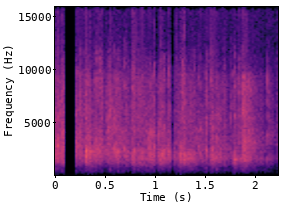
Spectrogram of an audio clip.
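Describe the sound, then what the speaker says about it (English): Audience applause at a film expo, a steady wash of many hands clapping with a brief dropout near the start, then continuing evenly at moderate level. "Can we please give him another round of applause?"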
